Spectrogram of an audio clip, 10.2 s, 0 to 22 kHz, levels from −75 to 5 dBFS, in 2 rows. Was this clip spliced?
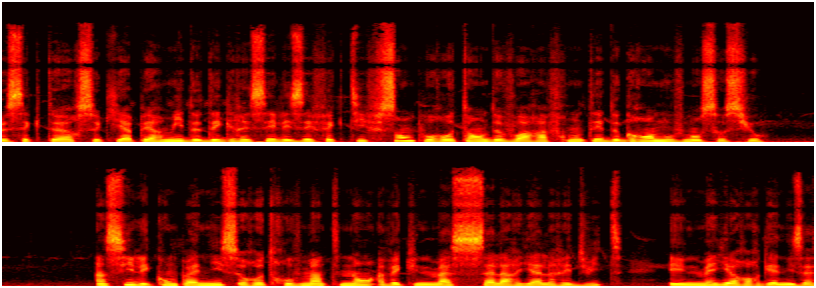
no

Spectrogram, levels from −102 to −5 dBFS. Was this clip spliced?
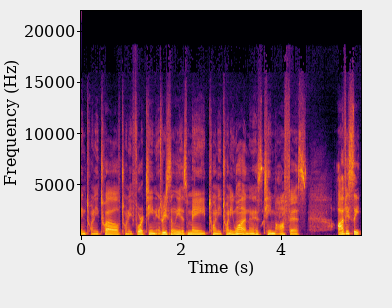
yes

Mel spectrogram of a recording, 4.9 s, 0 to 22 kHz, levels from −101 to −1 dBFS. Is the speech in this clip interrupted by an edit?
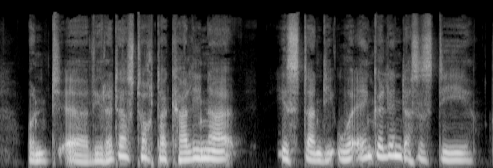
no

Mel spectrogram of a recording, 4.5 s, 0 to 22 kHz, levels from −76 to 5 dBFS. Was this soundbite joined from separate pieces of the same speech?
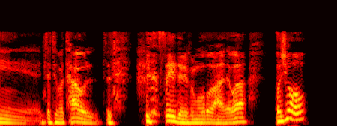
no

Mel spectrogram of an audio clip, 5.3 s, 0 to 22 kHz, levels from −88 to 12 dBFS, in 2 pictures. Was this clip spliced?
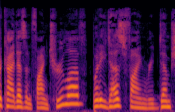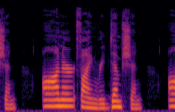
yes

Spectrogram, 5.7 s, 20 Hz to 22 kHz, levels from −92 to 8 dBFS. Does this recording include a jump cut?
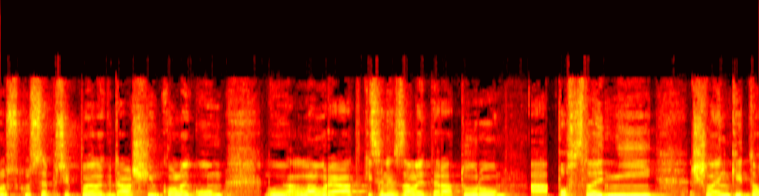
yes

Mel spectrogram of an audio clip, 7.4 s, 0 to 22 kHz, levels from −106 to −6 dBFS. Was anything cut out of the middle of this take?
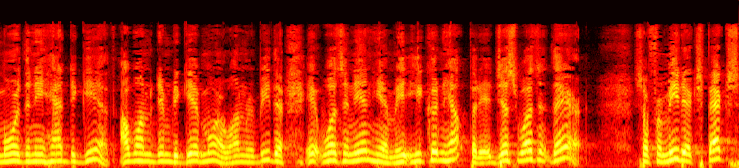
no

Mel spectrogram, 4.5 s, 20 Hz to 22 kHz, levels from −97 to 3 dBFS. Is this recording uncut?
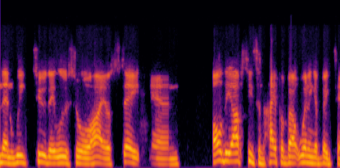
yes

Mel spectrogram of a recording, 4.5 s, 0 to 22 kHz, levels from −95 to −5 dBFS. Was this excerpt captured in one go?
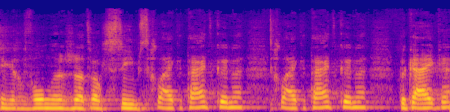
no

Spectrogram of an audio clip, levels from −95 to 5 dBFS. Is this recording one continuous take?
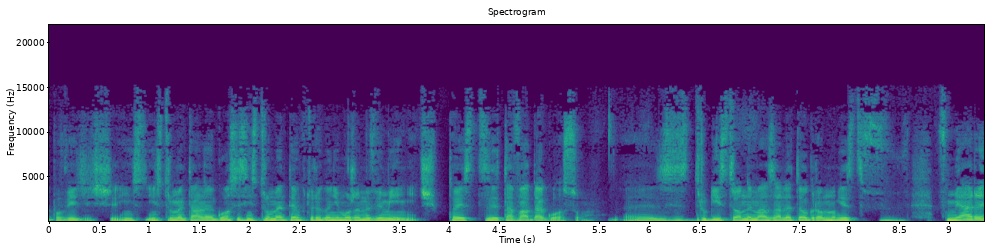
no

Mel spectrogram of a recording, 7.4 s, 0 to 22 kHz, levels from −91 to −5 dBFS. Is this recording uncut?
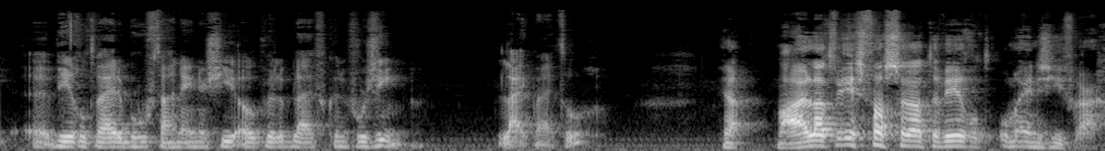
yes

